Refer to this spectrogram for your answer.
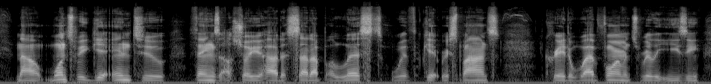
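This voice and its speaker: A man mumbles at a moderate pace with a very deep, low pitch and vocal fry. His tone is bright and sharp, on a very clean recording with a silent background. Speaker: online marketing tutorial maker. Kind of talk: screen-recorded tutorial. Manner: mumbling.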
